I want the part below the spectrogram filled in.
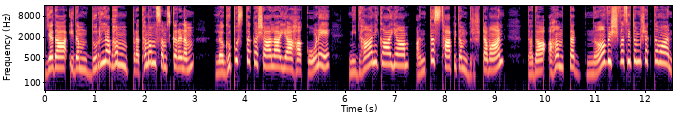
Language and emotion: Sanskrit, surprised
